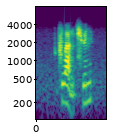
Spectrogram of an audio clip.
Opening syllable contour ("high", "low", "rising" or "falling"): low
